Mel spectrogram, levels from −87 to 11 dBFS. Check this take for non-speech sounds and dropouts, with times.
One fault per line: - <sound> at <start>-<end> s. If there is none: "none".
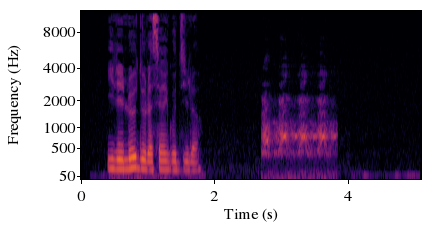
- bark at 2.7-3.9 s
